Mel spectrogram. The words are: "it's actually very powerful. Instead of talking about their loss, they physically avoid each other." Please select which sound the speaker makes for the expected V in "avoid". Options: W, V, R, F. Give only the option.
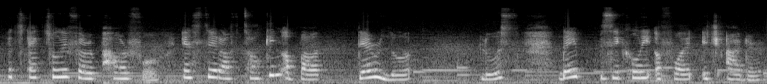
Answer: F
